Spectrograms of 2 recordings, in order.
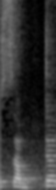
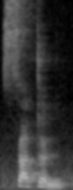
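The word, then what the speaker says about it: subtle: आप देखिए यहां पे यहां पर जो बी है वो साइलेंट है बी को प्रोनाउंस नहीं किया जाएगा इसको सबटल नहीं कहा जाएगा इट्स सटल नेक्स्ट में आते हैं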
